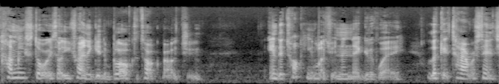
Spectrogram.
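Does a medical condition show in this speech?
Yes: cerebral palsy; speech is not the best.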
